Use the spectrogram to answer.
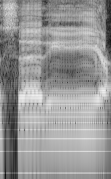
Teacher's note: سریع ریہ مدہ ہے، ایک الف کی مقدار کے برابر کھینچ کر پڑھیں گے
